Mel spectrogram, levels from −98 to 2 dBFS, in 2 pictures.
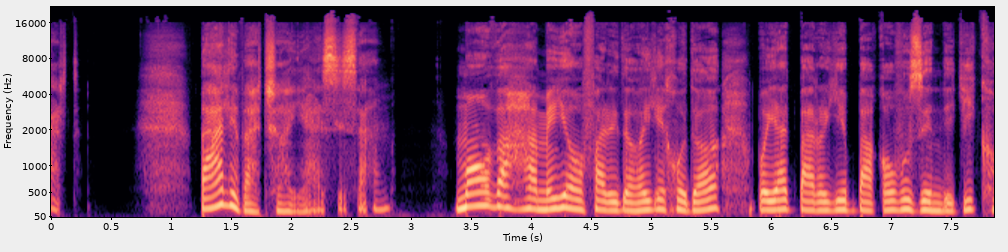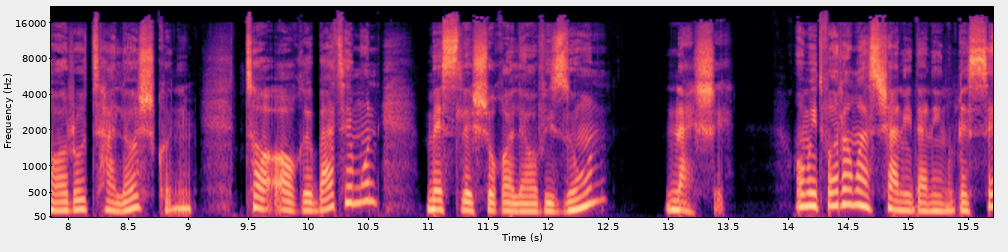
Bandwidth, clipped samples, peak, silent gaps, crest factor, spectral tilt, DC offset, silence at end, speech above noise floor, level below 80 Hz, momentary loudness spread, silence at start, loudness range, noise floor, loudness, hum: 19.5 kHz; under 0.1%; 0 dBFS; none; 14 dB; -4 dB/octave; under 0.1%; 0 s; 55 dB; -48 dBFS; 12 LU; 0 s; 2 LU; -67 dBFS; -13 LUFS; none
